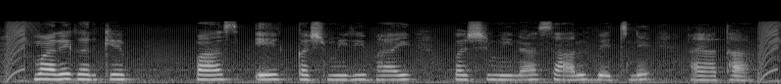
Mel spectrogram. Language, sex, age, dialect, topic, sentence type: Hindi, female, 31-35, Kanauji Braj Bhasha, agriculture, statement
